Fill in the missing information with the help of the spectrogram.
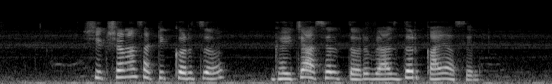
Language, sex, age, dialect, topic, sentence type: Marathi, female, 18-24, Standard Marathi, banking, question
